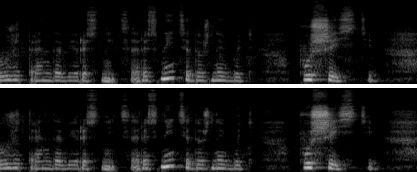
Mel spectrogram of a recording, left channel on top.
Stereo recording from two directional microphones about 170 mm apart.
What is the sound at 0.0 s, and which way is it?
Speech, 15° left (ahead or behind).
